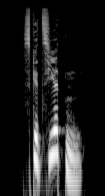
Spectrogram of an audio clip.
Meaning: inflection of skizzieren: 1. first/third-person plural preterite 2. first/third-person plural subjunctive II
- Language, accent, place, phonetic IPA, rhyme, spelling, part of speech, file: German, Germany, Berlin, [skɪˈt͡siːɐ̯tn̩], -iːɐ̯tn̩, skizzierten, adjective / verb, De-skizzierten.ogg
